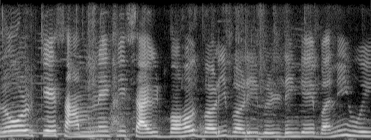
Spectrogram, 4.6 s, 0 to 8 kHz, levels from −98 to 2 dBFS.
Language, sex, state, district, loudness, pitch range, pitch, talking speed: Hindi, female, Madhya Pradesh, Dhar, -21 LUFS, 220-265 Hz, 235 Hz, 155 wpm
